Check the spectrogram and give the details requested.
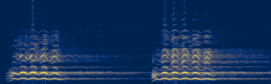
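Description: A loon gives two rapid, quavering tremolo bursts, each about half a second long and trailing into a steady mid-pitched tone. No other sounds are heard.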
